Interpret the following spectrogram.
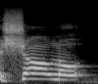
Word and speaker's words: Charlotte: The Shalowat, if I'm pronouncing it correctly, it's spelled C-H-A-R-L-O-T-T-E. I guess that's the Shalowat or Charlotte, owned by Moses and Sam Levy and Jacob Franks.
